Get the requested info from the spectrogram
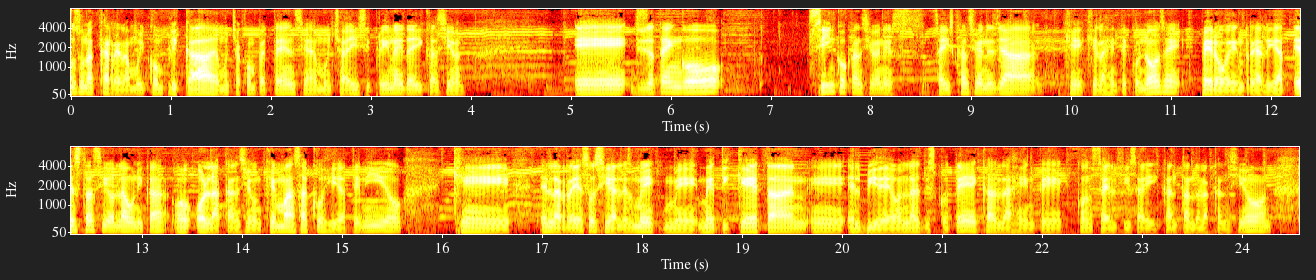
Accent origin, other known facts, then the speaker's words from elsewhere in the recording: Bogotá, Colombia; Bogotá, pues que es mi casa, Santa Marta, que nos fuimos a pasear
